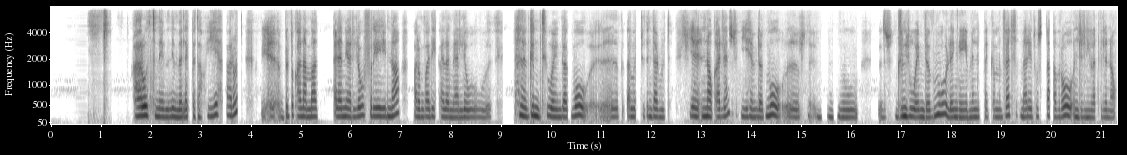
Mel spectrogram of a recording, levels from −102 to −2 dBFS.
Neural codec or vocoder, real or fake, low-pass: codec, 16 kHz in and 24 kHz out, 0.6 kbps, FocalCodec, streaming, 4096 codes; fake; 7.2 kHz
